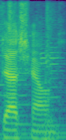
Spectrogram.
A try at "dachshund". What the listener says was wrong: Just not to mess with you there, but I'm pretty sure it's a dachshund, not dash.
